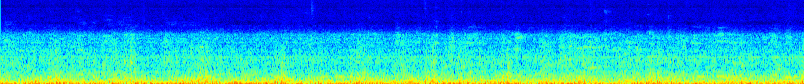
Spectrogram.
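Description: Steady rumble of a passenger train running at speed, heard from inside the carriage.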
